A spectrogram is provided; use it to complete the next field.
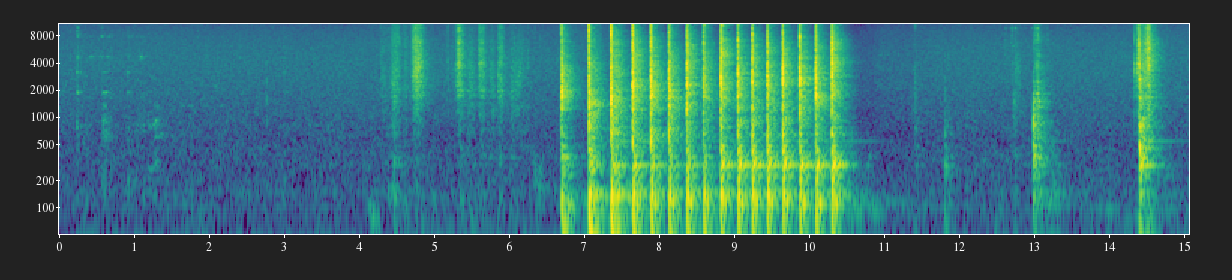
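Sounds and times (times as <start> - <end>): cleaver chopping on wooden board: 6.7 - 10.5, 14.4 - 14.7.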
